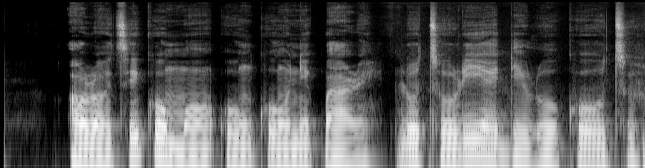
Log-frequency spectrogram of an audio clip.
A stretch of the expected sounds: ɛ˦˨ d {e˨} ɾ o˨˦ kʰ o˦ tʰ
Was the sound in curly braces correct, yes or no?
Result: yes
